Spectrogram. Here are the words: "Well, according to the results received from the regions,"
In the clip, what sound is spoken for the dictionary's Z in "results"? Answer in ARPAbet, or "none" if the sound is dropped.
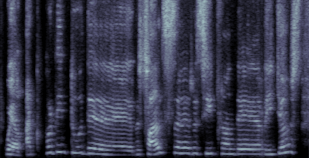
S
